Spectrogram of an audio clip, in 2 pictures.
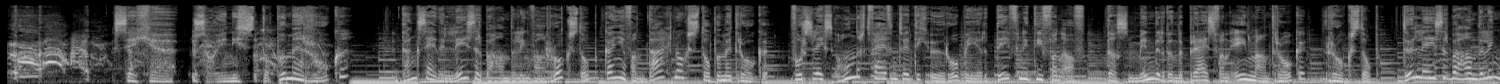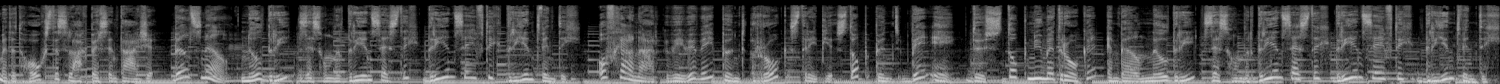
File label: RADIO SPOT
